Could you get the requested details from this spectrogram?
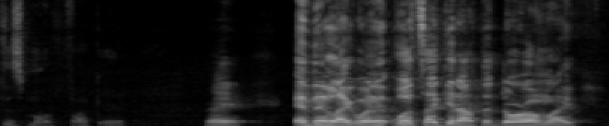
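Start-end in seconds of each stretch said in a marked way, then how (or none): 0.0-0.8 put-on quiet mutter under the breath. Retelling walking to the door past a man: imitating muttering under breath. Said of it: "talking under my breath".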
